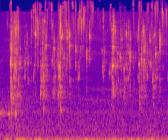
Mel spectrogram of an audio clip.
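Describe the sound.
Water dripping from a tap in Lyon, with a few sharp, bright drips standing out over a steady low hiss.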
